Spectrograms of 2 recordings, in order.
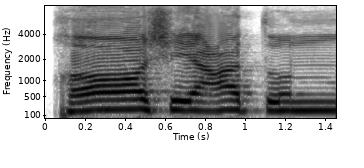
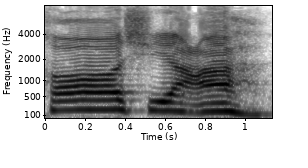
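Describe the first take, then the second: First: The word ends in a nasal n sound. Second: The word ends in a clear h sound. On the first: "প্রথম খসিয়াতুন একটু গুন্না" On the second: "পরে হাঁটা স্পষ্ট"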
